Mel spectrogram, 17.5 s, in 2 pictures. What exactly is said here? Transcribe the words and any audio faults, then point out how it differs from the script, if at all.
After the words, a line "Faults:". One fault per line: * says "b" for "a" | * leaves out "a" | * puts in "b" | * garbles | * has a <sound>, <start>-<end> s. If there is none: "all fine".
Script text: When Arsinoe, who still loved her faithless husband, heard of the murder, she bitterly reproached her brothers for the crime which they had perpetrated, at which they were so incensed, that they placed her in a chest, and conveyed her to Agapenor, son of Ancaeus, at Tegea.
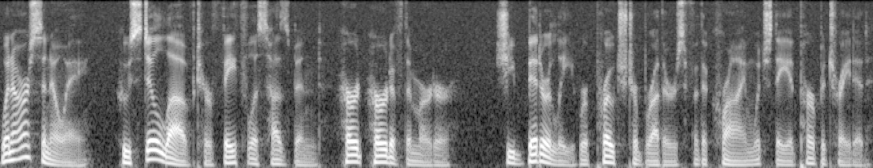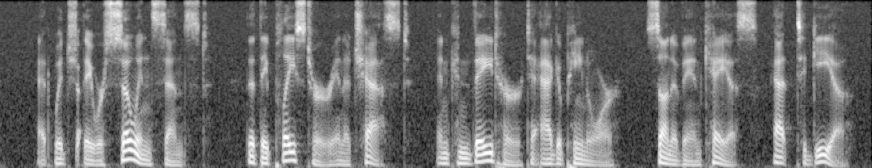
When Arsinoe, who still loved her faithless husband, heard heard of the murder, she bitterly reproached her brothers for the crime which they had perpetrated, at which they were so incensed, that they placed her in a chest, and conveyed her to Agapenor, son of Ancaeus, at Tegea.
Faults:
* puts in "heard"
